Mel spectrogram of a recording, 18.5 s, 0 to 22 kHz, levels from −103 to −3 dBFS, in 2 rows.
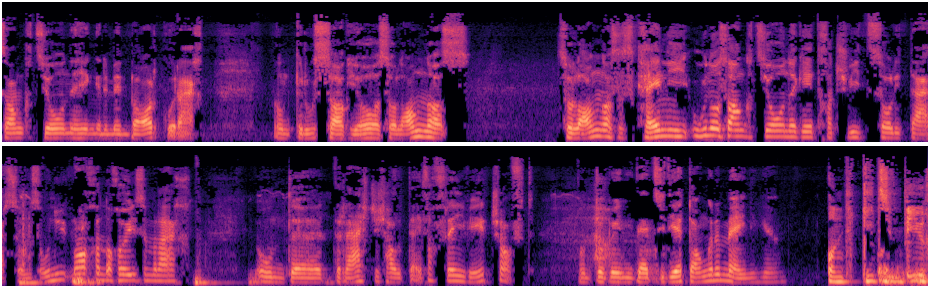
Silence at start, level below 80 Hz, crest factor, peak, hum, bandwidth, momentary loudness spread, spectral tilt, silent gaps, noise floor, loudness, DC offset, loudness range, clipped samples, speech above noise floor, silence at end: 0 s; -64 dBFS; 22 dB; -6 dBFS; none; 15.5 kHz; 12 LU; -4.5 dB/octave; none; -64 dBFS; -28 LUFS; under 0.1%; 5 LU; under 0.1%; 37 dB; 0 s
